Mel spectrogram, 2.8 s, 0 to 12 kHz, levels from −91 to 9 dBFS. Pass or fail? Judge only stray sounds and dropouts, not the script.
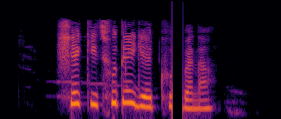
fail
